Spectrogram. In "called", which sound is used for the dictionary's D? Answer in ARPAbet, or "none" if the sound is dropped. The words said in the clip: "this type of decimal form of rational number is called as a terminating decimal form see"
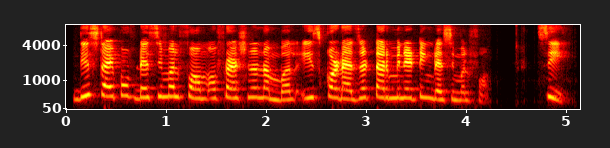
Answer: D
